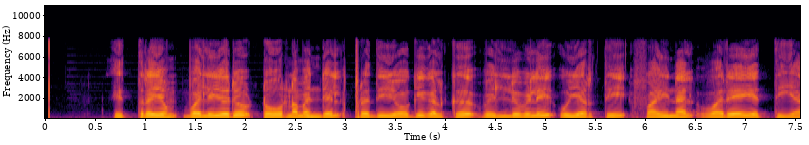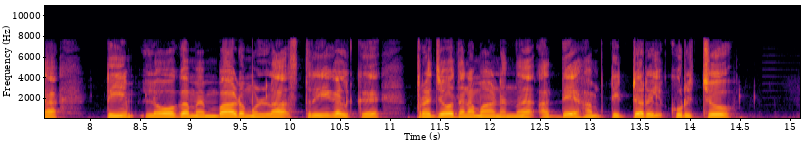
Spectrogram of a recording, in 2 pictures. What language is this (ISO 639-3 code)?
mal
